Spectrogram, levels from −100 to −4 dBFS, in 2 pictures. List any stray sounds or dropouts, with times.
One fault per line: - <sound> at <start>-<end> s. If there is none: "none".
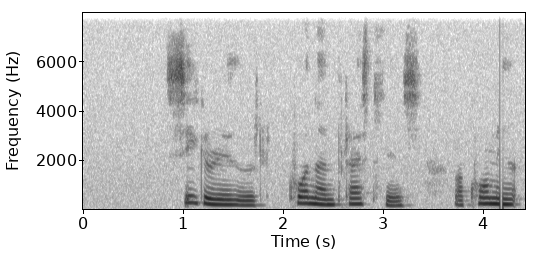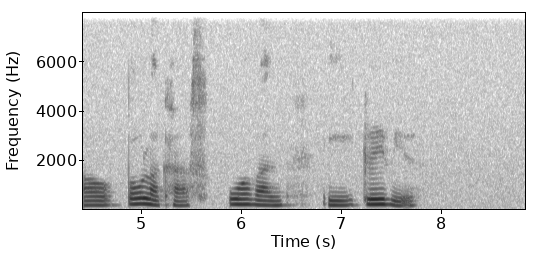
- dropout at 4.2-4.2 s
